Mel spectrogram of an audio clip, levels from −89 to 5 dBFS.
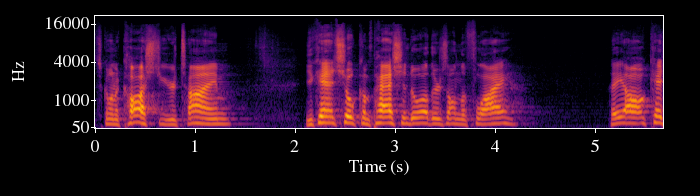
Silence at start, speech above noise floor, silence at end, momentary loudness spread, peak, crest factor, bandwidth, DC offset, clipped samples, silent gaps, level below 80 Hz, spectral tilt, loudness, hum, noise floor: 0.05 s; 50 dB; 0 s; 12 LU; 0 dBFS; 20 dB; 16.5 kHz; under 0.1%; under 0.1%; none; -64 dBFS; -3.5 dB/octave; -19 LUFS; none; -69 dBFS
